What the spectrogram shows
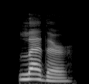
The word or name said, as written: leather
